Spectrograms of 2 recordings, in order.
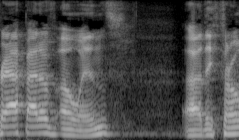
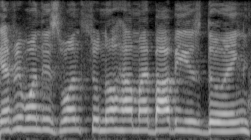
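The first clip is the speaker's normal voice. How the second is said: put-on Russian-style accent, higher pitch; 9 semitones higher, 3 dB louder than usual. Retelling what a wrestler says about Bobby: imitating Lana's accent. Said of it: "I don't know why I'm doing the accent".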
